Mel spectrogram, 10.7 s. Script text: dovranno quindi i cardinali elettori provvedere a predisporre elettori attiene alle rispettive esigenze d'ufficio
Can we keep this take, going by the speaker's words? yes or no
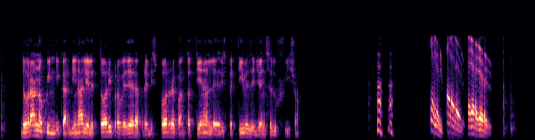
no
